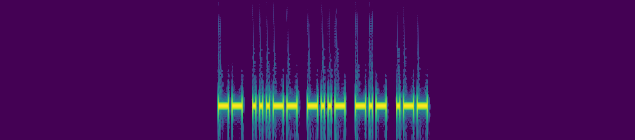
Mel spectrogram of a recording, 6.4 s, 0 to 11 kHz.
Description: Morse code, heard as a keyed tone, about 34 wpm, 700 Hz. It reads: M3XKW
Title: DXCC-100 Call Signs - 5 Characters - 35wpm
